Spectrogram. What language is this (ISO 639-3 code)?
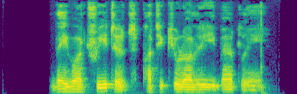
eng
